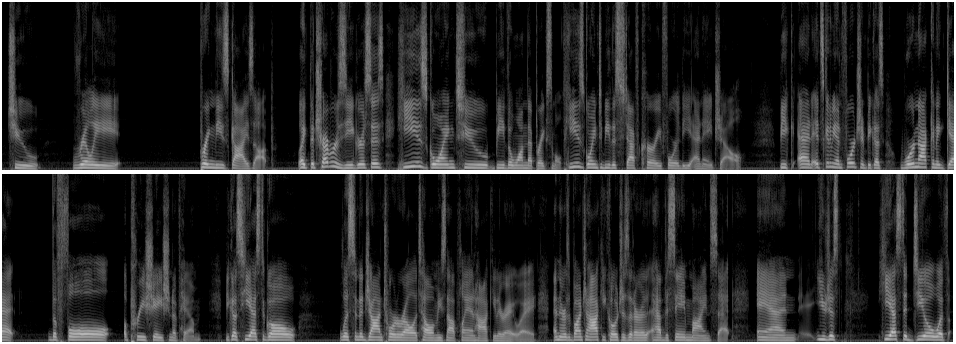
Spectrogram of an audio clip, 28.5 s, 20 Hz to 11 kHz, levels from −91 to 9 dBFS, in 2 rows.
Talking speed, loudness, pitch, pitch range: 185 wpm, -30 LUFS, 185 Hz, 160-205 Hz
